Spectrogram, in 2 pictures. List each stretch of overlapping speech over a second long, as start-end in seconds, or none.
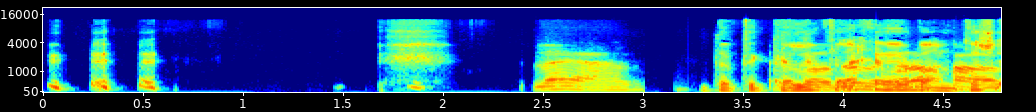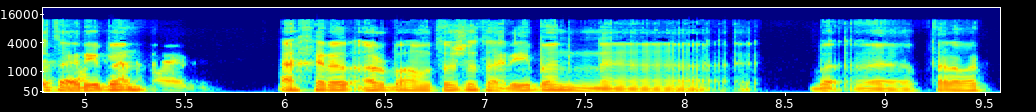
3.6-5.3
